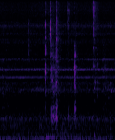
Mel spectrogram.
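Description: Near silence with a few faint, light clicks from about a second in: needle-nose pliers gripping and working jewellery wire against a drilled stone.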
